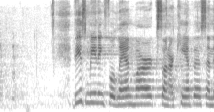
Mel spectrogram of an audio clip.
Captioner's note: laughter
